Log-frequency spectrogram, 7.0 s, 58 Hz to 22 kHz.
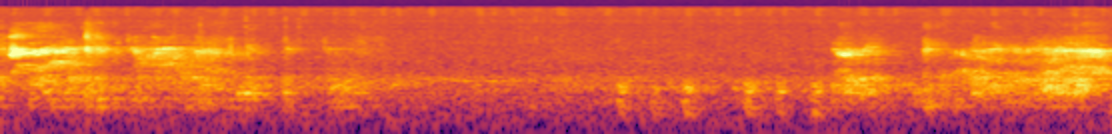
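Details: French bulldog puppies recorded 20 February 2012, giving high, thin whimpers and squeals at the start and again near the end, with quieter snuffling and soft shuffling in the gap between, indoors.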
